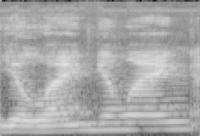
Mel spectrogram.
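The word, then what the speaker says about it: ylang-ylang: And then there's one in Deep Breath, which is lavender, chamomile, and ylang ylang, I believe is how you say that.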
